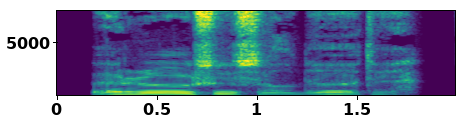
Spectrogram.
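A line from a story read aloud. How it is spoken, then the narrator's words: Grumbling. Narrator (Russian): проворчал … Кудряш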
